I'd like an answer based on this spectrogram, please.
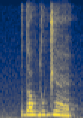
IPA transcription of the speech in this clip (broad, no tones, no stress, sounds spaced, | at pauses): d a w d u d͡ʒ ɛ̃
